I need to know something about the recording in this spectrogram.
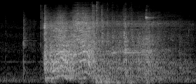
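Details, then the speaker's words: Cub Cadet 1811 M18 engine, bench-run after a hard-start, hard-crank complaint, cranks briefly, then catches at once and settles into a steady run; starts cleanly, though it needs carburetor work and has a cracked block. "oh yeah she going to go yeah I said it needed car work it does so a little bit of carburation work but it's running"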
